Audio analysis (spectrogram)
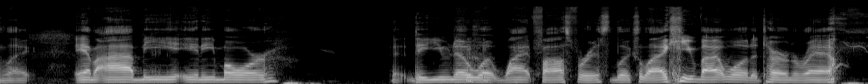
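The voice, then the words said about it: Imitated put-on southern accent. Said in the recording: “his southern accent is not great ... this sounds like somebody doing a southern accent.”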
